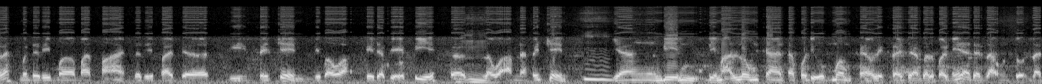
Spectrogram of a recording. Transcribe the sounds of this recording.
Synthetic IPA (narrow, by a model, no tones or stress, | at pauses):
lahmənəɾimãmãnfa̰ʔat̪̚daɾipadasə̥kimpɛnt͡ʃɛndibawahpedabluɛpiɛkəlawaʔa̰mnahpɛnt͡ʃɛnjaŋdidima̰ʔlʊmkanat̪awpʊndiumʊ̃mkanolɛhkəɾad͡ʒaʔanbarbaɾniadalahunt̪ʊkla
